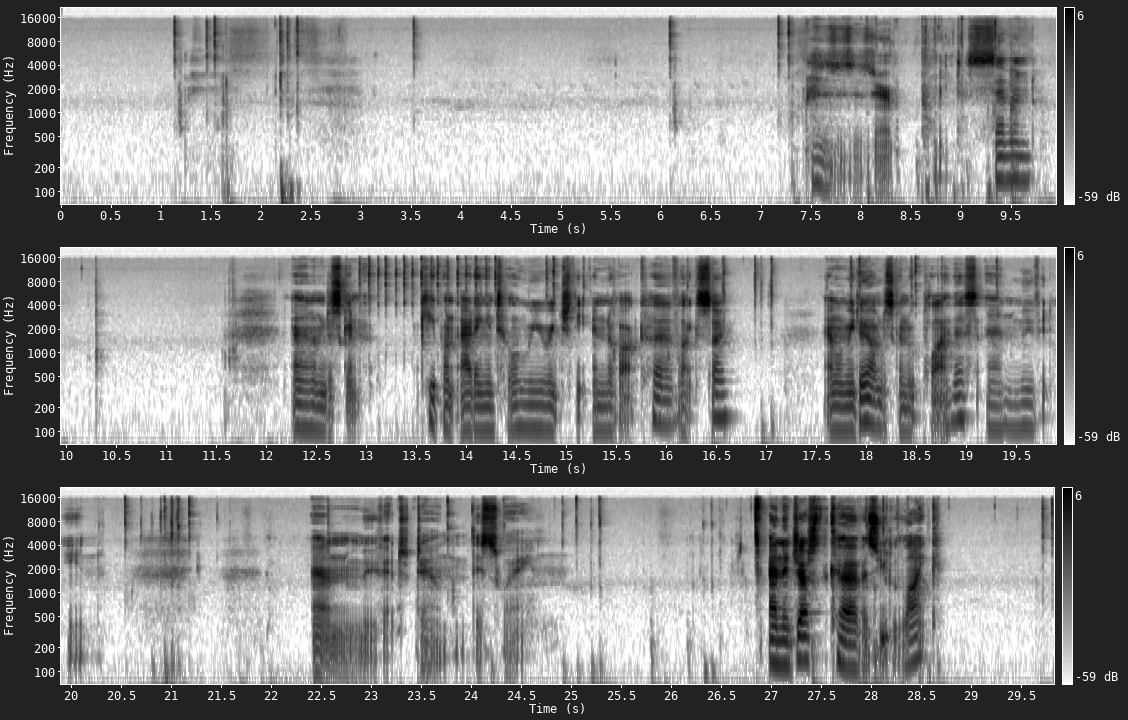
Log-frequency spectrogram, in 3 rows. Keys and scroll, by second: 2.2 0, 2.3 Return, 8.0 0, 8.6 ., 8.9 7, 9.3 Return, 16.5 Tab, 20.9 shift+d, 24.2 l, 25.2 2, 27.3 l, 27.9 r, 28.1 x, 28.5 z.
